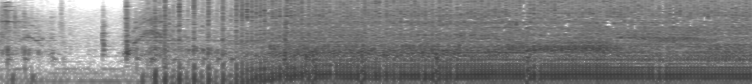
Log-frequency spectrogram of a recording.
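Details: Briggs & Stratton OHV engine on a Karcher pressure washer (previously ran only on choke), started by recoil pulls, catches and settles into a steady, even beat with no misses or surging; runs healthy.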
